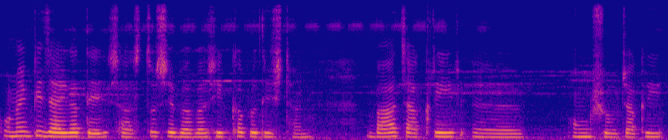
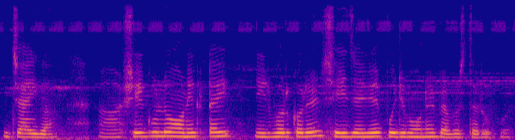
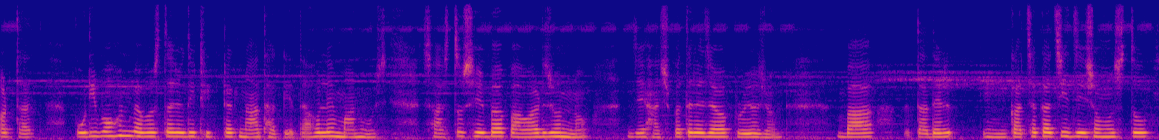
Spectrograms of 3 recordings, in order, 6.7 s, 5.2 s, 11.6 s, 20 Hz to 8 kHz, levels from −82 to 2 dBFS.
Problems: constant background noise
